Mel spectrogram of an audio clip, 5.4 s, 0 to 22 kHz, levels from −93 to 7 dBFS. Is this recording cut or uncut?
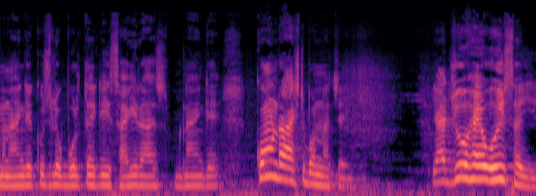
uncut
